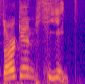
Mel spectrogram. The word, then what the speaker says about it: Shesterkin: Shesterkin? – That's pretty good. Most people can't even make that pronunciation right on the fifth time.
